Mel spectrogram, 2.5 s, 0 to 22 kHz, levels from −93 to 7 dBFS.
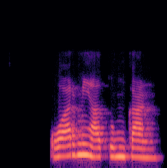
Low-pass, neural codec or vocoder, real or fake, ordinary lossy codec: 7.2 kHz; autoencoder, 48 kHz, 128 numbers a frame, DAC-VAE, trained on Japanese speech; fake; Opus, 32 kbps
